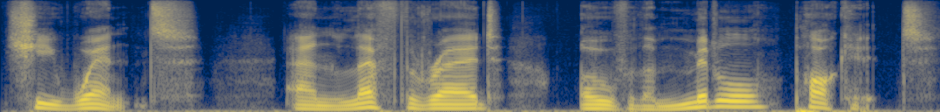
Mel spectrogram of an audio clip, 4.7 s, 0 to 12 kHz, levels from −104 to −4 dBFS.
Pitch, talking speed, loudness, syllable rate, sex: 125 Hz, 130 wpm, -17 LUFS, 3.4 syllables/s, male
